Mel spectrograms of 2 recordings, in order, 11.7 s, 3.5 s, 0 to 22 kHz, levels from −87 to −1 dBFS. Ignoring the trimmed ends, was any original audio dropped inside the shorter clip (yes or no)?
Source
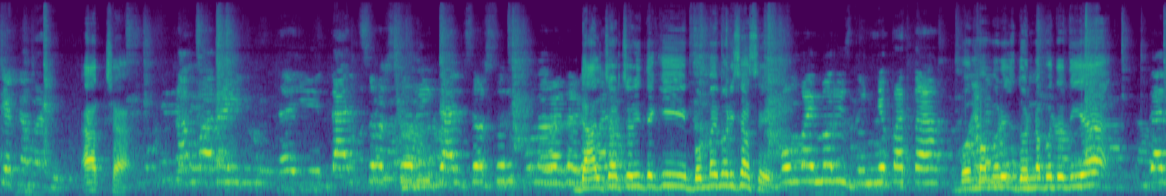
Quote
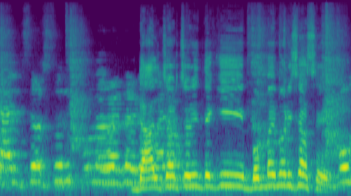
no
